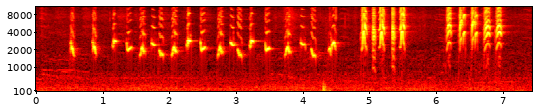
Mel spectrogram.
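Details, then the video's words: Green leafbird (cucak ijo) in full song with a rich repertoire, used as a lure and tutor recording for other birds: a steady run of sharp, downslurred whistles about twice a second, then bursts of fast, high, crackling chatter over a low hum. "Cucak ijo gacor Bongkar isian mewah Muzarab buat Pancingan dan masteran"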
